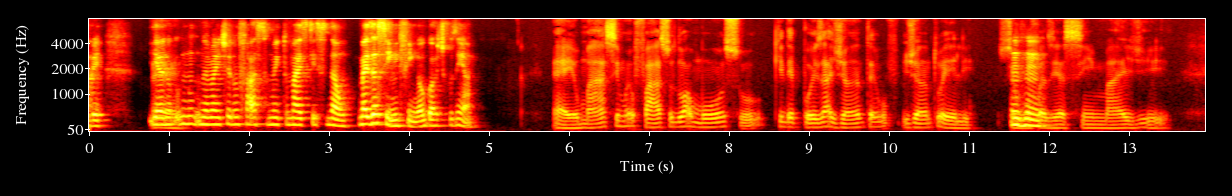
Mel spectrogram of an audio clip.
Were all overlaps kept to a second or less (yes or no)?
yes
